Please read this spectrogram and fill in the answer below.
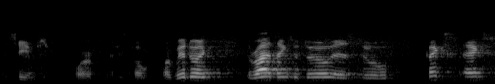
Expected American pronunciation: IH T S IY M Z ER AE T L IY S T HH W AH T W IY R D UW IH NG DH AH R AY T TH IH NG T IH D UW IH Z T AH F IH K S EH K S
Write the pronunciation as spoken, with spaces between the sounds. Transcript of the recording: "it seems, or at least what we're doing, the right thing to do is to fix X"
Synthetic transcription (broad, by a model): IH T S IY M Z ER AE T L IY S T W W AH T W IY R D UW IH NG DH AH R AY T TH IH NG T IH D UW IH Z T AH F IH K S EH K S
